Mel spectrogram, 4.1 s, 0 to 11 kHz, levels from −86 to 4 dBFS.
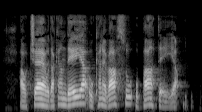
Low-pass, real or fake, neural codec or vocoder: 7.2 kHz; real; none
